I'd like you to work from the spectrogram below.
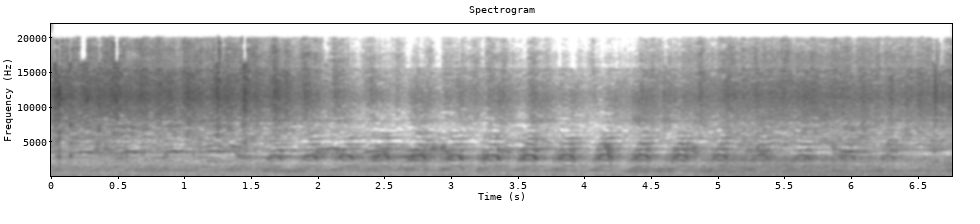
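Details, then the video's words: Gulls at Rockaway Beach being fed lunch: a fast, evenly repeated series of yelping notes runs through the middle, with steady surf-like background noise. "Seagulls having lunch"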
